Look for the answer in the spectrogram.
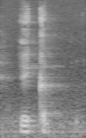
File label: "axe", Ibibio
